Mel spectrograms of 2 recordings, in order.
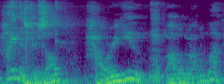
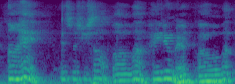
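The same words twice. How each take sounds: First: Higher, louder hammed-up hello; fake overacted greeting. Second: Much higher, lively hello; light up as if he's really there; bright excited greeting. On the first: Host showing the wrong way to greet Mister Salt, higher and louder. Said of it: "It would look really fake". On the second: Host showing the right way to greet Mister Salt, much higher and excited. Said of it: "So you have to be like". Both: Shown as a demonstration.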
